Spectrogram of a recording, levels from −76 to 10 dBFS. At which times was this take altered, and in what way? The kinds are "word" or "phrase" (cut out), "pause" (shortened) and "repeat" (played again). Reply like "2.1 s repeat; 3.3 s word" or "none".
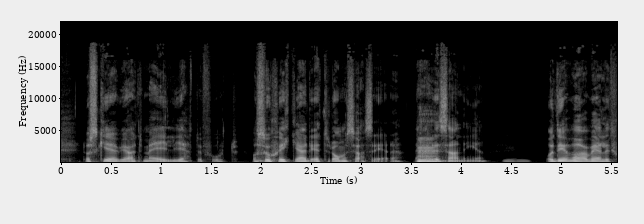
1.8 s pause; 3.1 s word; 4.3 s pause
